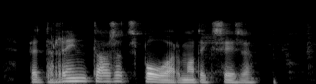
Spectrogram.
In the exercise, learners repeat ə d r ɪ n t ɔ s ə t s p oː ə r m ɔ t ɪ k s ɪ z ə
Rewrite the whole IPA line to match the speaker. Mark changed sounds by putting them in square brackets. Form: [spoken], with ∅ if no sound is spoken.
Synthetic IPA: ə [t] r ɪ n t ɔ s ə t s p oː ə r m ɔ t ɪ k s ɪ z ə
